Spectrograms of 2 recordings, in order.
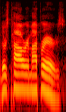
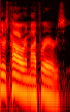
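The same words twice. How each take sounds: First: It is said forcefully, with strong conviction. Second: It is said in a plain, calm way.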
